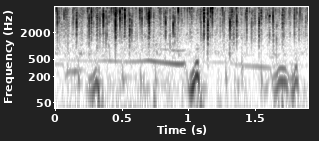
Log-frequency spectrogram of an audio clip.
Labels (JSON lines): {"label": "biophony, cascading saw", "recorder": "SoundTrap 600 or HydroMoth"}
